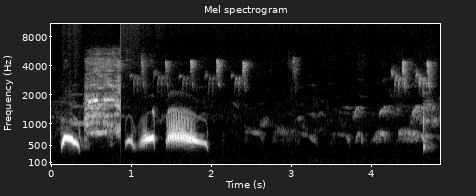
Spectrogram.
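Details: A spotted dove gives short coos and a long burry falling note, a 'thúc gù' phrase meant to prompt replies from young birds. A harsh broadband burst sounds between the coos, and faint scattered notes trail afterward.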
